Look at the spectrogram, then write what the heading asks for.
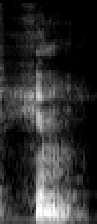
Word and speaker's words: hymn: a hymn of praise so Hyman is silent letter we have to pronounce it as him of a praise written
